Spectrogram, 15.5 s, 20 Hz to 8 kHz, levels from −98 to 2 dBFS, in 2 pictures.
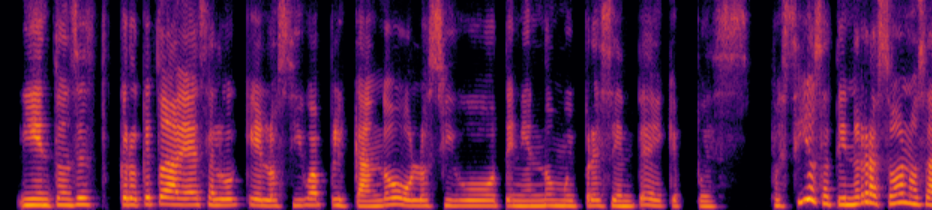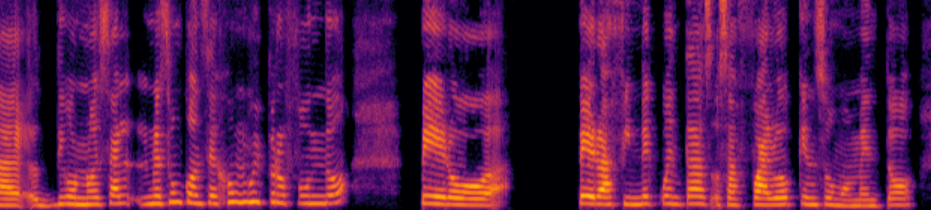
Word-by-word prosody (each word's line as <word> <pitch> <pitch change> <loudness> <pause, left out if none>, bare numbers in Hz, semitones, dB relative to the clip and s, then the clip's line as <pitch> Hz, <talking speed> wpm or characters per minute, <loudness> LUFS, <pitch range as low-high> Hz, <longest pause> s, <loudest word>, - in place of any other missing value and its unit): y, 230 0 +2
entonces, 240 +2 -2 0.2
creo 240 -2 -2
que 260 - -1
todavía 250 -2 +2
es 240 +1 +3
algo 230 0 -4
que 230 -2 -3
lo 210 0 -4
sigo 220 +3 -5
aplicando 220 0 -3
o 220 -3 -1
lo 210 0 -5
sigo 205 0 -3
teniendo 200 0 -5
muy 205 -1 -4
presente 205 +1 -4
de 210 -3 -7
que, 205 - -12
pues 185 -1 -7
pues, 210 -3 +1
sí, 360 - +2
o - - 0
sea, 285 -4 -1
tiene 250 0 -1
razón, 310 0 +1
o 275 - -1
sea, 230 -3 +2
eh, - - -12
digo, 265 +5 -3
no 255 0 +1
es 260 +2 +8
al 290 +1 +1
no 280 +2 0
es 285 - +5
un 345 0 0
consejo 315 +1 0
muy 345 +1 +2
profundo, 305 -2 -3 0.6
pero 255 -5 +5 0.8
pero, 280 -2 +8
a - - +8
a 260 - -1
fin 260 -1 -3
de 280 0 -3
cuentas, 280 -1 -1
o 255 - -7
sea, 245 -1 +4
fue 245 +1 +4
algo 250 +2 0
que, 270 - -5
en 250 - -2
su 250 -2 +3
momento, 215 +2 -6
245 Hz, 210 wpm, -23 LUFS, 215-275 Hz, 0.8 s, es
